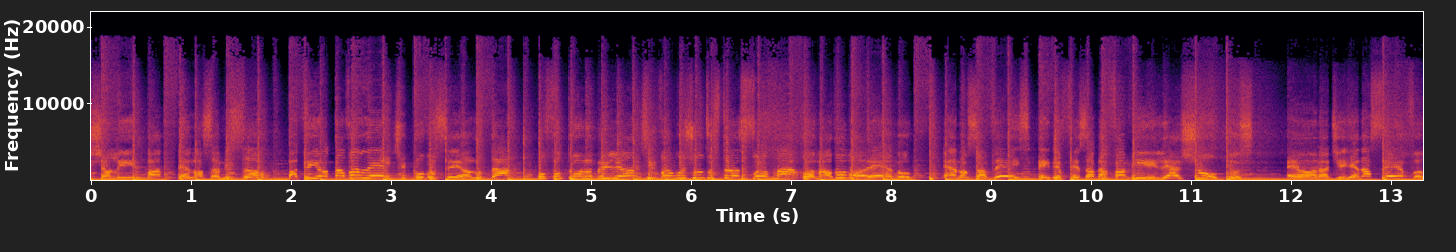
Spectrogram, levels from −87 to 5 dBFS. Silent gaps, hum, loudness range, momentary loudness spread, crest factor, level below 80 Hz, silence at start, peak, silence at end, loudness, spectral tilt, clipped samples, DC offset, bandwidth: none; none; 1 LU; 3 LU; 10 dB; -26 dBFS; 0 s; -6 dBFS; 0 s; -19 LUFS; -5.5 dB/octave; under 0.1%; under 0.1%; 19.5 kHz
